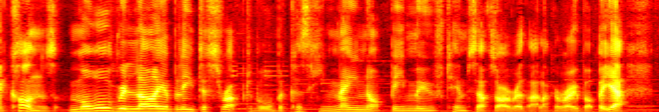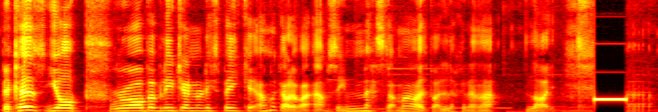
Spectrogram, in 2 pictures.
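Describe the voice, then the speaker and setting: A man's voice: mid-range voice, sharp tone. A young man hosting a casual card game review, jokey and rambling, often poking fun at himself. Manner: jokey, rambling, self-deprecating. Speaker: card game video host.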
